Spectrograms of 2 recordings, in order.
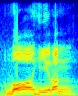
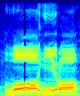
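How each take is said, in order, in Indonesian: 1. Kata ini diakhiri dengan bunyi n. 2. Kata ini diakhiri dengan vokal a panjang. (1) "kemarin ada kaidah tanwin fathah" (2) "ketika diwakafkan maka tak harokat fathahnya tetap, nunnya diganti alif"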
